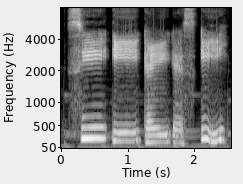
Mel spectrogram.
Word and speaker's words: cease: Pronunciation: CEASE, siːs. SEIZE, siːz. They sound very similar, but not exactly the same.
